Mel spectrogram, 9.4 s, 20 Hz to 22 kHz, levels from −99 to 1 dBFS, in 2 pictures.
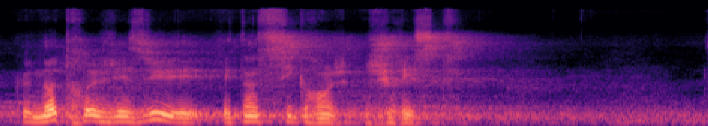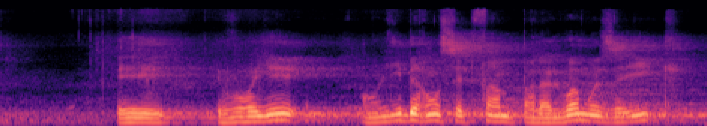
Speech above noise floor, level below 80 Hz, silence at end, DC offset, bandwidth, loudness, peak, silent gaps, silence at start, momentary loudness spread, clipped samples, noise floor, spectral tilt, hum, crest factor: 29 dB; -64 dBFS; 0 s; under 0.1%; 17 kHz; -24 LUFS; -4 dBFS; none; 0 s; 12 LU; under 0.1%; -51 dBFS; -7 dB/octave; none; 20 dB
